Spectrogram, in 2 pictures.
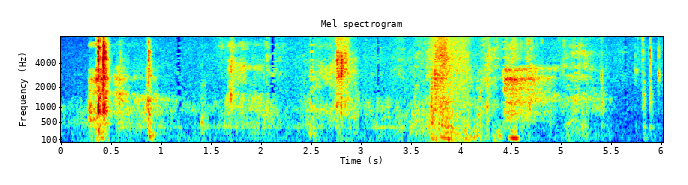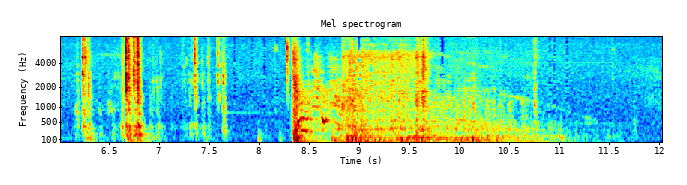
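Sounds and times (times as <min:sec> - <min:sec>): car engine cranking and stalling: 0:08.3 - 0:11.3.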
